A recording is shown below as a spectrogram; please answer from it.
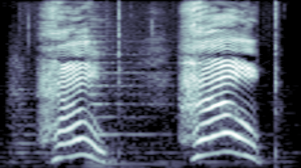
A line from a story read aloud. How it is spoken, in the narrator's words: Dantes yelled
